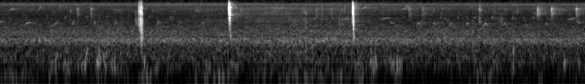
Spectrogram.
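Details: Green kingfisher in Texas, a year-round resident, giving three dry, sharp ticking clicks, spaced irregularly a second or more apart, over a steady hiss of background noise.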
